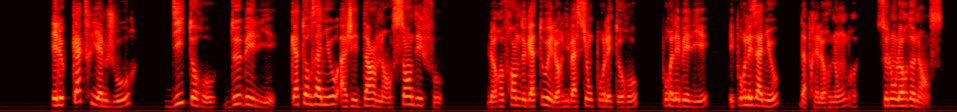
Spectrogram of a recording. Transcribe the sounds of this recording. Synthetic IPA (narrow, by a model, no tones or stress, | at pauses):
eləkat̪χijɛmʒuːʁ | d̪it̪ɔʁod̪øbelje | kat̪ɔʁzanjoʔaʒed̪ɛ̃nɑ̃sɑ̃d̪efo | lœʁɔfχɑ̃d̪ːəɡat̪oelœʁlibasjɔ̃puʁlet̪ɔʁo | puʁlebeljeː | puʁlezaɲjo | d̪apχɛlœʁnɔ̃bʁ | səlɔ̃lɔʁd̪ɔnɑ̰̃s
